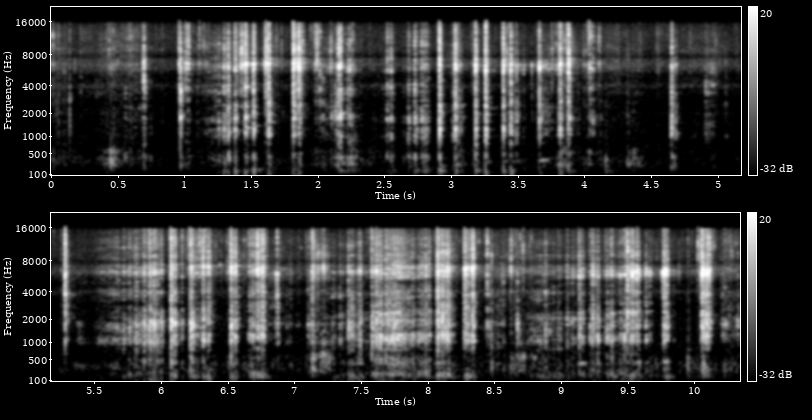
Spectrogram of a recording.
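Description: A solid tan laundry soap bar is scraped along its edge with a utility knife blade, giving a quick run of dry, crisp scratches and clicks. The sound is bright and brittle with no low end, and around the middle there is a brief stretch of denser, grainier scraping.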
